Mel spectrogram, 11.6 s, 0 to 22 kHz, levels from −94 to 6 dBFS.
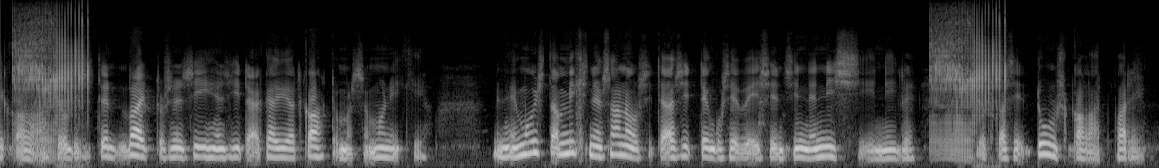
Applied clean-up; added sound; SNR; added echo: none; Fart; 11 dB; none.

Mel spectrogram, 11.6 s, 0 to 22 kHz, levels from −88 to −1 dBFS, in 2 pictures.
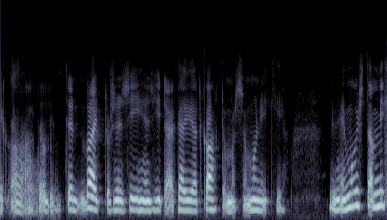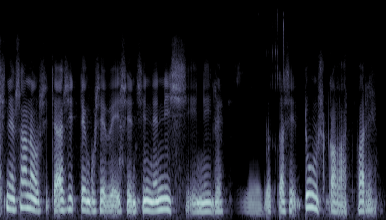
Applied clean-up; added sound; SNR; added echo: neural mask model Resemble Enhance denoiser.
